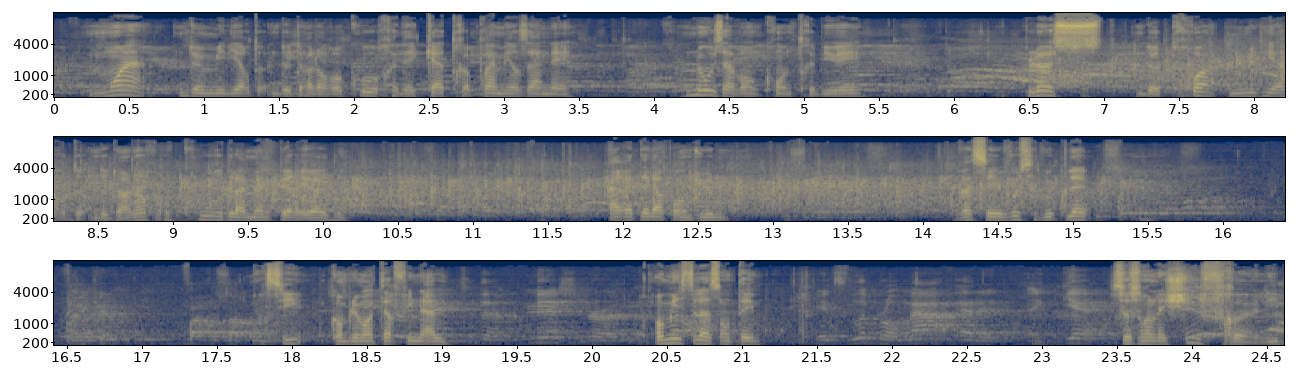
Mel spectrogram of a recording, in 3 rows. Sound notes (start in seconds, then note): 12.0 applause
